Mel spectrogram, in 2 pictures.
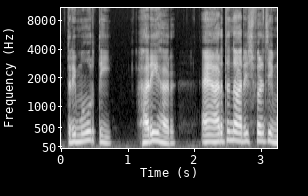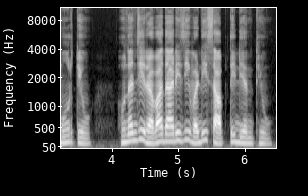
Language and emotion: Sindhi, neutral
